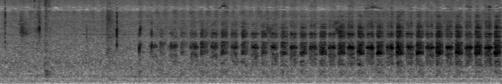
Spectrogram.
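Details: Shiba Inu panting, quiet at first then building into fast, regular breathy huffs about two per second, growing louder toward the end.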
